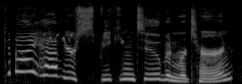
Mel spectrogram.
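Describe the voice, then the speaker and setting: Lively, cheeky young deer. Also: female voice, a little high, moderate pace, a little hiss or hum. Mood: teasing. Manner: chatty, playful. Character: young deer adventurer, earnest, cheeky and polite. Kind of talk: cartoon adventure game voice acting.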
